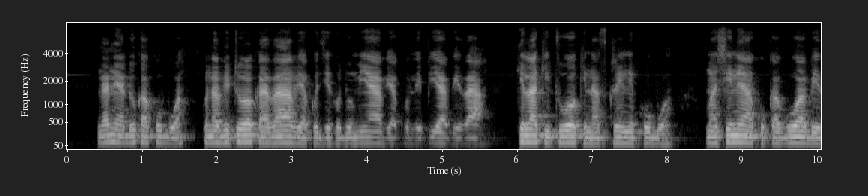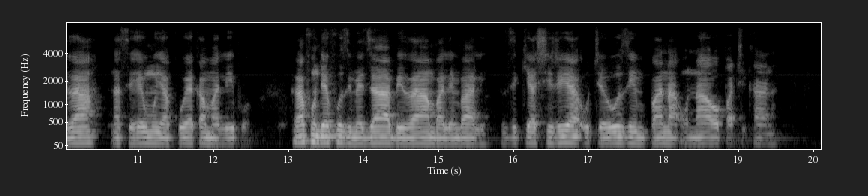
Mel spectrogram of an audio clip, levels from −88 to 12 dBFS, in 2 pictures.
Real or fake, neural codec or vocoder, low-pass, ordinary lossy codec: real; none; 7.2 kHz; Opus, 24 kbps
